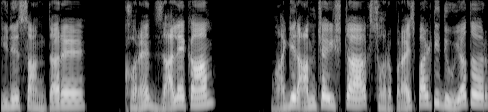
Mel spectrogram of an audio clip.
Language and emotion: Goan Konkani, surprised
